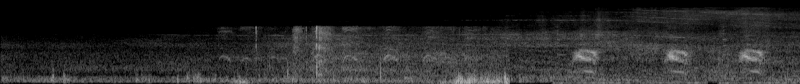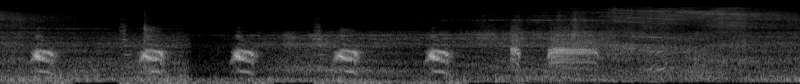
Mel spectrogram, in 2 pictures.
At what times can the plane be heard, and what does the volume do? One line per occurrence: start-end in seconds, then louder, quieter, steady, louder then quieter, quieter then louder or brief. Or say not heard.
0.0-15.9 steady.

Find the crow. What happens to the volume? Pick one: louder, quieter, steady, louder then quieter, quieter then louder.
steady.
